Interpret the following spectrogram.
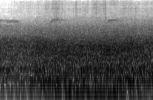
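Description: Steady outdoor rushing noise with a few faint, short high chirps.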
